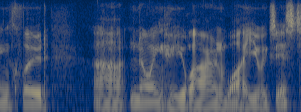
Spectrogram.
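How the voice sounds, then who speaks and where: At a moderate pace, a man talks in a fairly low pitch with an Australian accent against a quiet background. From Australia, Adelaide. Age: 40s. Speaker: productivity expert and former physiotherapist. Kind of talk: podcast interview.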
